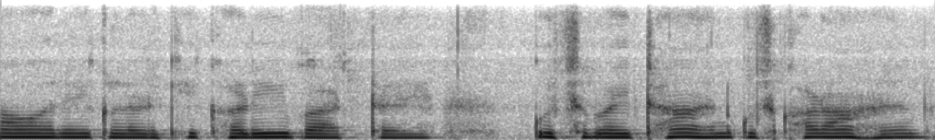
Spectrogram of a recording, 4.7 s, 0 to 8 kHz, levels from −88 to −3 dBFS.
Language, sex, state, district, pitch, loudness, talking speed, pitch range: Bhojpuri, female, Uttar Pradesh, Ghazipur, 200 Hz, -14 LUFS, 140 wpm, 190-205 Hz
